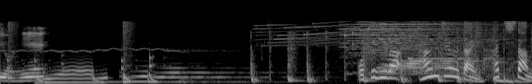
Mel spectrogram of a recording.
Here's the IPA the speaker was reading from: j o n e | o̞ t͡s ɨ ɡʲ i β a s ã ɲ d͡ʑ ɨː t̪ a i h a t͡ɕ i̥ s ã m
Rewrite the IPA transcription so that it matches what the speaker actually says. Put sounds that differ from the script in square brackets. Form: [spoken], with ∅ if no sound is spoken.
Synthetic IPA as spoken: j o n e | o̞ t͡s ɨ ɡʲ i β a s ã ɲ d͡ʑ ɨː [d̪] a i h a t͡ɕ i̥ s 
